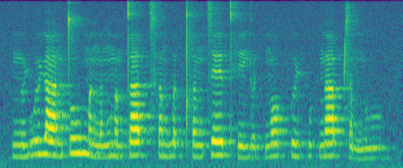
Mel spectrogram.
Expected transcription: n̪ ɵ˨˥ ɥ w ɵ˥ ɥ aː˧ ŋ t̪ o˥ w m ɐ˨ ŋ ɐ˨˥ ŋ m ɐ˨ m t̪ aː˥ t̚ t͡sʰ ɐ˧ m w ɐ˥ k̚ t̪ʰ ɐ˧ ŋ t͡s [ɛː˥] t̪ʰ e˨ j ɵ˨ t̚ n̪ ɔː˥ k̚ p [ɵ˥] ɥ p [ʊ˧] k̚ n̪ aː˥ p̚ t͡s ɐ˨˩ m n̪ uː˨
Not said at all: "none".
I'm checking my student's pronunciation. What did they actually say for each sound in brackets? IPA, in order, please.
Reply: ɛː˥, ɵ˧, ʊ˧

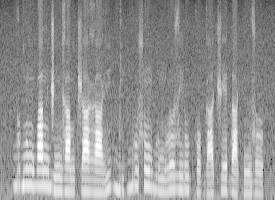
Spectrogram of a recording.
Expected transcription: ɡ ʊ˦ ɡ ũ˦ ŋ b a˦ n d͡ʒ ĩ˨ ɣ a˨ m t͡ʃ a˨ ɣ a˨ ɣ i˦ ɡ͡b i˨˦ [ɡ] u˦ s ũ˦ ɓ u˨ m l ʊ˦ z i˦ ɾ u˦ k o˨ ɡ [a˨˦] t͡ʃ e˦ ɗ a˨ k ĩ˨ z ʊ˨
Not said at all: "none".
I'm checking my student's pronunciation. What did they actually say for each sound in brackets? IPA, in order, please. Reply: ɡ͡b, a˨˦

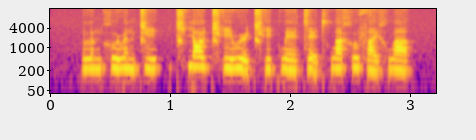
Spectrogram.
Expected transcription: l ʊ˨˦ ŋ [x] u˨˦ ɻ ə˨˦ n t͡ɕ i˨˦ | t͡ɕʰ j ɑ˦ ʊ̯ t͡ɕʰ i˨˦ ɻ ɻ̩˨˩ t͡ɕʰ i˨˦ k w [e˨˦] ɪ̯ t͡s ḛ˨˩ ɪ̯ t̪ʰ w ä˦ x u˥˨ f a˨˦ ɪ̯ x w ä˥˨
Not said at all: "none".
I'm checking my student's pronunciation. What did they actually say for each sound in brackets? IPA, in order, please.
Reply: x, e˨˦

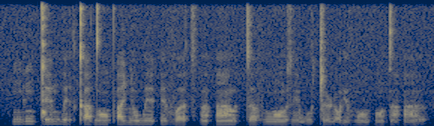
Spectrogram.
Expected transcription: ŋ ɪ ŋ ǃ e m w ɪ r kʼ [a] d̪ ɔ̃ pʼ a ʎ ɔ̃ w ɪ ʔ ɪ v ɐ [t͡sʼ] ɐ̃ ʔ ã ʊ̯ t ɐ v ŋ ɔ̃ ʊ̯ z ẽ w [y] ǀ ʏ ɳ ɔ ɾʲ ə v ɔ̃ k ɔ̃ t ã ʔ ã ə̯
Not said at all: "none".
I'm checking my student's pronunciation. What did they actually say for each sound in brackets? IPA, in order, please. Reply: a, t͡sʼ, u

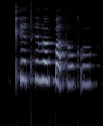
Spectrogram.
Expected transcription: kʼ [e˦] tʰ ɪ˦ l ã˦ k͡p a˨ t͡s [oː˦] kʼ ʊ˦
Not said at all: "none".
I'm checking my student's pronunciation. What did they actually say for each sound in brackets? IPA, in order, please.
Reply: e˦, oː˦

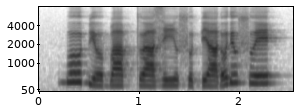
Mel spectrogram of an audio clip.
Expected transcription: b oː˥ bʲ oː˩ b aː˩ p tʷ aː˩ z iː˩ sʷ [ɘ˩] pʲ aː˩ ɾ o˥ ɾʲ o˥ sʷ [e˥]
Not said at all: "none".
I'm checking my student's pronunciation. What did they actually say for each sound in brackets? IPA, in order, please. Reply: ɘ˩, e˥

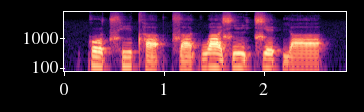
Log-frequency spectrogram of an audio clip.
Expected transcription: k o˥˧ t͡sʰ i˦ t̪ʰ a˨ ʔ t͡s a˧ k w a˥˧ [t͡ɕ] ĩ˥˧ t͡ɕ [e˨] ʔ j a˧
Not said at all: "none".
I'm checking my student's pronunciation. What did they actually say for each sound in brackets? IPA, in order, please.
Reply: ɕ, e˦

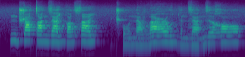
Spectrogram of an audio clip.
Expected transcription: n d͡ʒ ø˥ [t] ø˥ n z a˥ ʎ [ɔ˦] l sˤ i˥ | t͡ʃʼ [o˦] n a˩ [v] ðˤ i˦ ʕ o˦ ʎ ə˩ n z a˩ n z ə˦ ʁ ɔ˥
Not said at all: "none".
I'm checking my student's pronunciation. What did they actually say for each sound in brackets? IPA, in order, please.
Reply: tˤ, ɔ˦, o˩, v

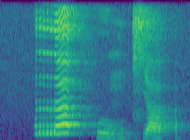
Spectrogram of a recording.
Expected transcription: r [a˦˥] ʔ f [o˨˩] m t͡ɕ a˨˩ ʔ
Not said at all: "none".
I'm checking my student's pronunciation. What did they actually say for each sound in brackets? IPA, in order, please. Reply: a˥˩, o˨˩

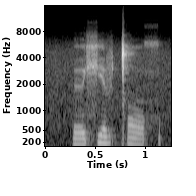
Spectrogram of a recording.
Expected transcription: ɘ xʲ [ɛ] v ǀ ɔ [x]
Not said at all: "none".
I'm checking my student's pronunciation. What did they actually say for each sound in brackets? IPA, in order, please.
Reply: ɛ, x

